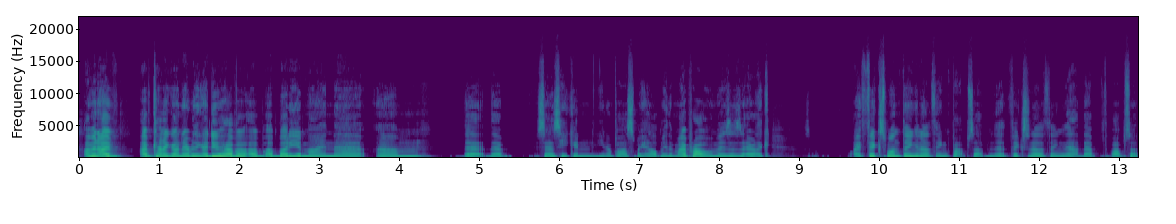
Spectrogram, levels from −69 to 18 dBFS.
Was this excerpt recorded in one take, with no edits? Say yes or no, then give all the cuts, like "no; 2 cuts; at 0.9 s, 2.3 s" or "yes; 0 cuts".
no; 1 cut; at 4.6 s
